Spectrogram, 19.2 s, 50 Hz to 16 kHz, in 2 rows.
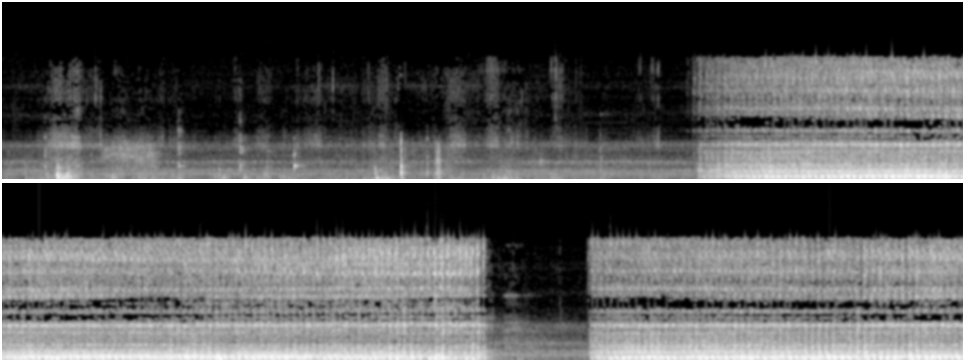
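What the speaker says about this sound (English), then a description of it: "I'm just going to speed the lathe up a little bit to about 1200." A wood lathe turns a wooden cylinder for a beginner's woodturning job, starting quietly with scattered taps, then rising into a loud, steady whirring drone that stops briefly and picks up again, with no one talking.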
